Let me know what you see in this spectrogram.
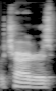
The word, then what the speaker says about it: Chartres: Chartres being the local pronunciation for those of you touring France right now, you would pronounce Chart.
